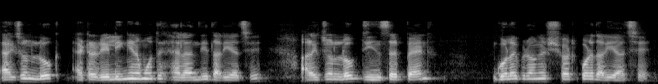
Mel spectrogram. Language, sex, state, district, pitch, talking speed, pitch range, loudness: Bengali, male, West Bengal, Alipurduar, 125 Hz, 175 wpm, 115-135 Hz, -16 LUFS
